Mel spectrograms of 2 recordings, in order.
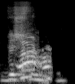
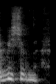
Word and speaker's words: Viswanath: doctor, you will make me how you pronounce your last name, doctor? Oh, you said it right. Vishwanath. Yeah. Okay, Vishwanath.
